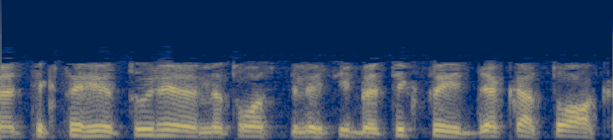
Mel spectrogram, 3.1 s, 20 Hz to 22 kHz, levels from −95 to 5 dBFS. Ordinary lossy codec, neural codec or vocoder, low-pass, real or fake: MP3, 24 kbps; codec, 16 kHz, 16 kbps, FunCodec, trained on LibriTTS, 50 frames a second; 7.2 kHz; fake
